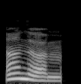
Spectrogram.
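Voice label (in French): "Un homme", French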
